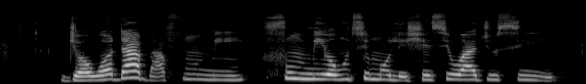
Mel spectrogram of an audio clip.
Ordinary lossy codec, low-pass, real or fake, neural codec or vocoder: none; none; real; none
